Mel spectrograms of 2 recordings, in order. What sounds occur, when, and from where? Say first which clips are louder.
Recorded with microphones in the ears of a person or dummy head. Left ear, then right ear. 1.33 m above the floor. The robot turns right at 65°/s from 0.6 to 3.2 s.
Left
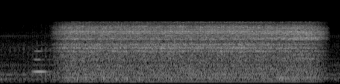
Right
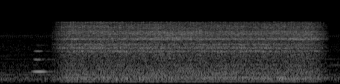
0.3 s a flute: left 6 dB; 20° left (ahead or behind)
